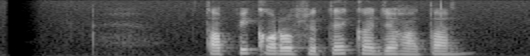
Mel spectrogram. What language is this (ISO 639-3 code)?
sun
